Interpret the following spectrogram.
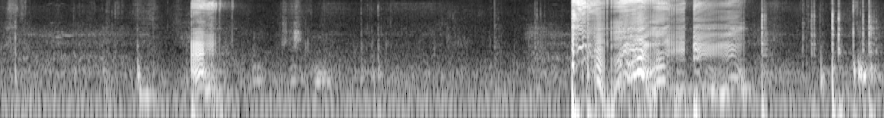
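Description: Nylon zip ties being pulled tight around a shock absorber's protective dust boot, ratcheting through their locks: a short zip about a second in and a longer, louder zip near three seconds.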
